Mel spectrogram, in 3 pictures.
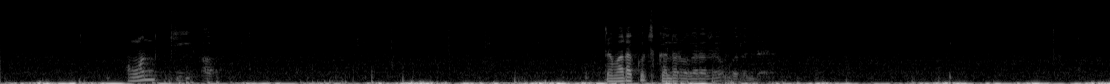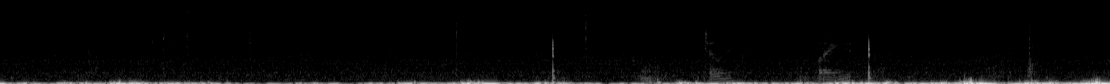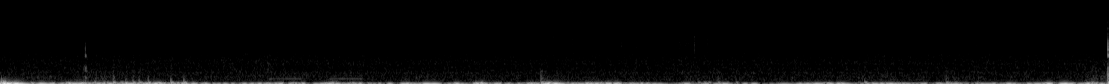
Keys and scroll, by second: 11.2 ctrl+c, 13.0 ctrl+v, 17.3 ctrl+s.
